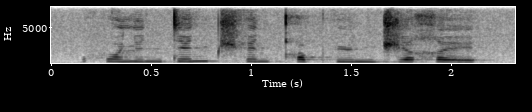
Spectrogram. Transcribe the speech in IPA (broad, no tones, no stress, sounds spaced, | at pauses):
f o lʲ ø n t e n t͡ʃʰ e n qʰ ʊ pʰ y n d͡ʒ e χ e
